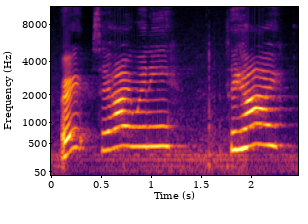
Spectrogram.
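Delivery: high sweet coax. Real, not acted. Owner getting the puppy to greet, high coo.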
